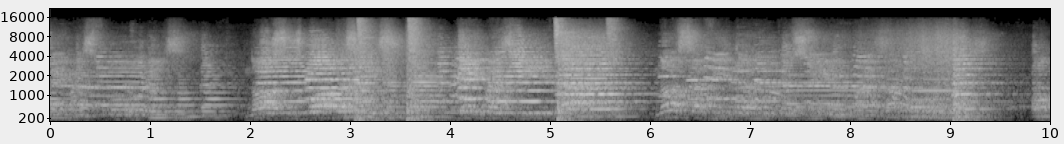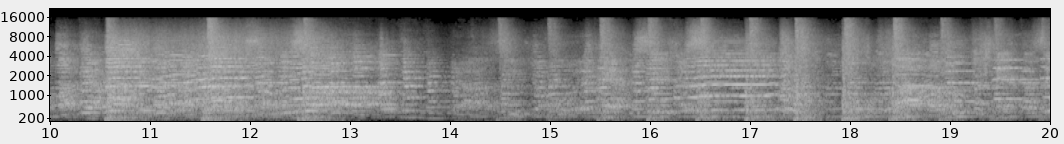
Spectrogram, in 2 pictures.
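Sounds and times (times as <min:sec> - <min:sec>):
crowd singing along: 0:00.0 - 0:20.0
orchestra with brass playing: 0:00.0 - 0:20.0.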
